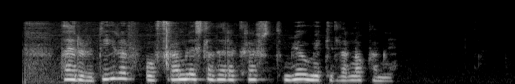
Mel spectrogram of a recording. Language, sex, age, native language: Icelandic, female, 50-59, Icelandic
